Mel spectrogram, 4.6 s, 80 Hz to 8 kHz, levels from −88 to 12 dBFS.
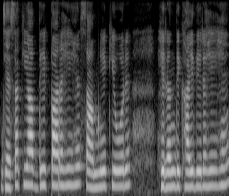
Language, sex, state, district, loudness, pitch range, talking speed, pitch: Hindi, female, Chhattisgarh, Bastar, -18 LUFS, 230-250 Hz, 195 wpm, 235 Hz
